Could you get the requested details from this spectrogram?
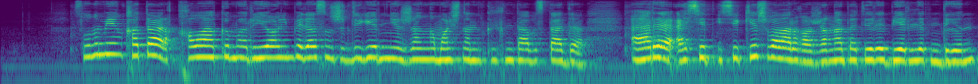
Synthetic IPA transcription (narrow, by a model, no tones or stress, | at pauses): so̞nəme̞ɴqʰɑt̪ɑɾqʰɑlˠɑækʲɪmɪɾʲijoolʲimpʲijad̪ɑsnəɴʒɪɾd̪e̞ɡʲe̞ɾɪne̞ʒɑɴɑmɑʃijnɑnəɴkʲʰɪlt̪ɪnt̪ʰɑbəst̪ɑd̪ə | æɾɪʔæse̞t̪ise̞kʲːe̞ʃovɑlˠɑɾʁɑʒɑɴɑpʰæt̪e̞ɾlebe̞ɾɪle̞t̪ɪnd̪ɪɡʲɪn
